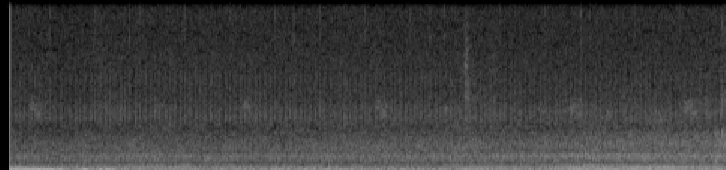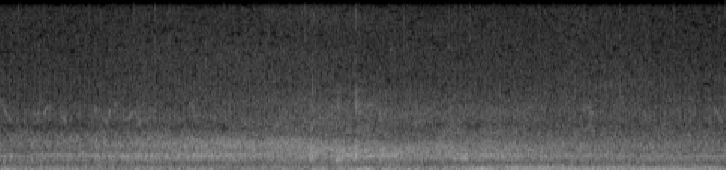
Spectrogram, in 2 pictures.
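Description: Road traffic on a city street: car engines and tyre noise, with a car passing closer about six to seven seconds in.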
